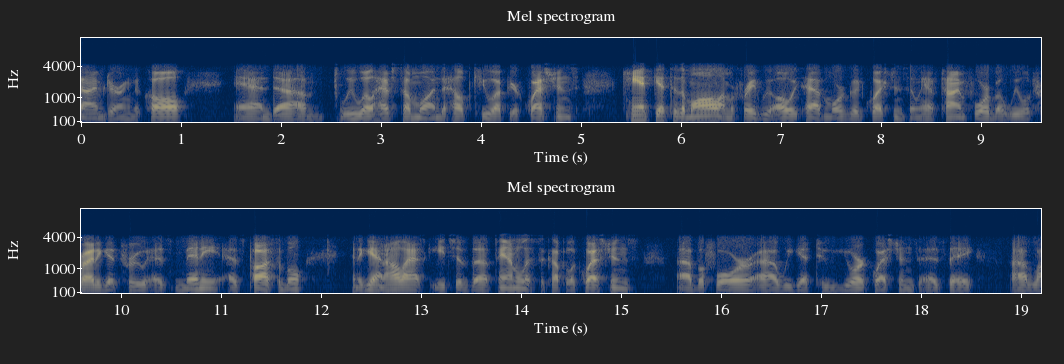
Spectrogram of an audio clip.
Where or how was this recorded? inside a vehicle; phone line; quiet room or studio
phone line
